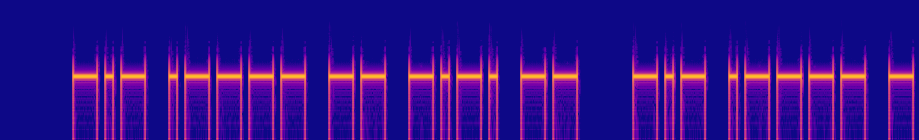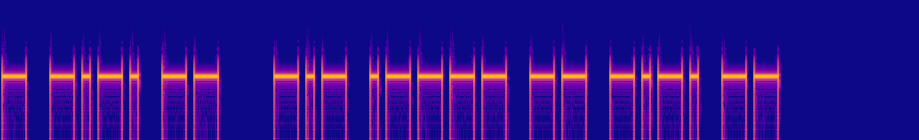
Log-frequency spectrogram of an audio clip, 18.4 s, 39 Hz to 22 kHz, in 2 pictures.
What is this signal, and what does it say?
Morse code, heard as a keyed tone, about 15 wpm, 700 Hz. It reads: K1MCM K1MCM K1MCM
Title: USA Call Signs Repeated 3x 15wpm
